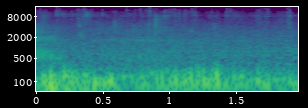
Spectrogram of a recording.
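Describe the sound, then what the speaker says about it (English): Rain falling steadily on an outdoor golf driving range on a cold, raw day, heard as a continuous low, rumbling patter with no voices, likely blended with wind. "It's rain now, but it's going to turn to snow, I'm pretty sure."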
